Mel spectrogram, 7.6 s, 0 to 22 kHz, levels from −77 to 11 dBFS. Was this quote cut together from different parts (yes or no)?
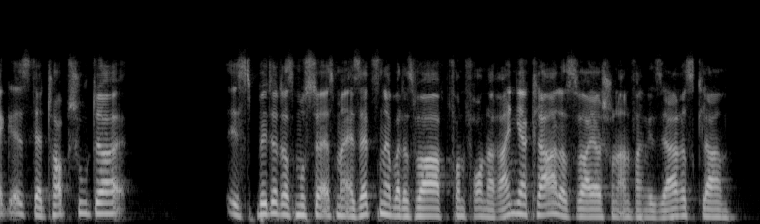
no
